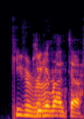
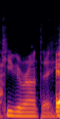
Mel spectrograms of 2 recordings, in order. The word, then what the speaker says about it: Kiviranta: I keep getting his name wrong. Keevy Vonte. – Keevy Ronta. – Kiviranta. Kiviranta.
